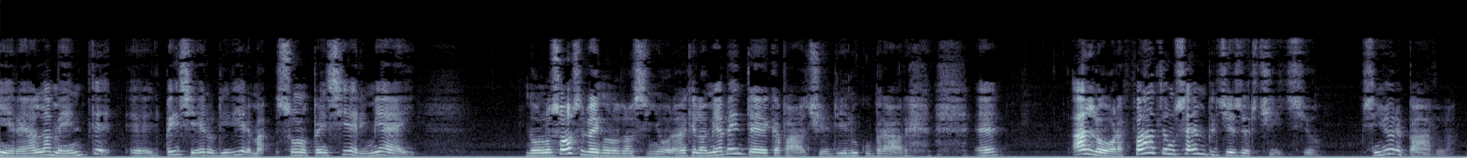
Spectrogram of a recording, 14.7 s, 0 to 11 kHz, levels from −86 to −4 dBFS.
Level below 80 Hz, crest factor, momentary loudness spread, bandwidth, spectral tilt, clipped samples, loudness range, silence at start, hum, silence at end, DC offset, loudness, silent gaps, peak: -32 dBFS; 24 dB; 16 LU; 8.8 kHz; -4 dB/octave; under 0.1%; 5 LU; 0 s; none; 0 s; 0.3%; -25 LUFS; none; -2 dBFS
